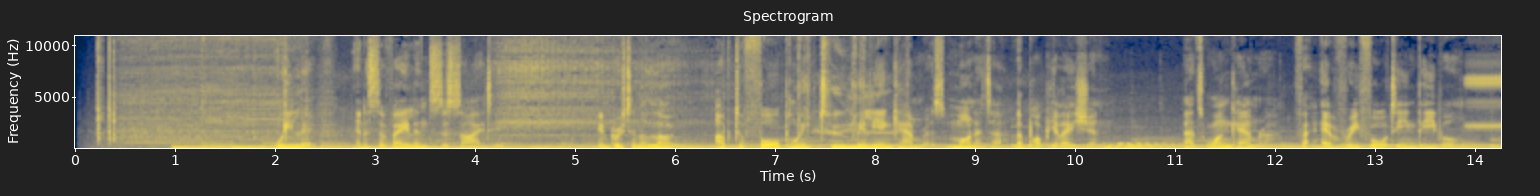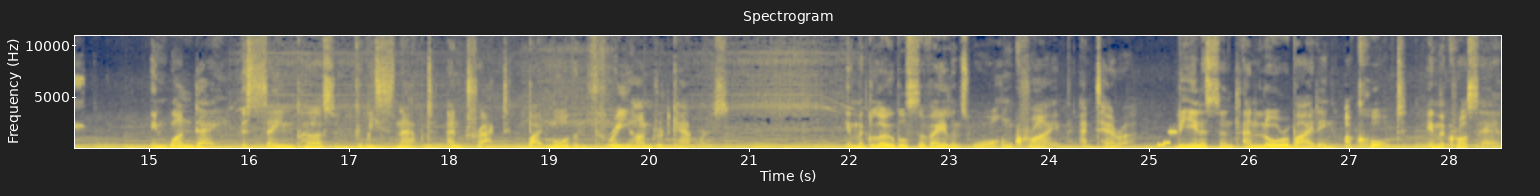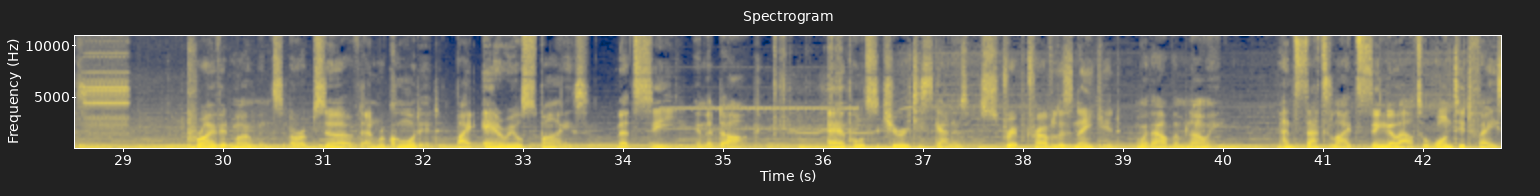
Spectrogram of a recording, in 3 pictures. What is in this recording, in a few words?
Documentary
